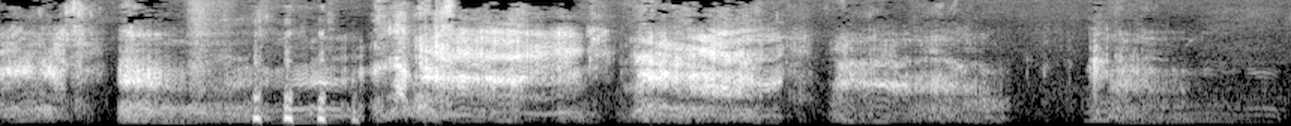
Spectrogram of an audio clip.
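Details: Springer Spaniel pups, five weeks old, playing in a garden: loud rasping growls and squeals in repeated bursts about a second long, with quick yips between.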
